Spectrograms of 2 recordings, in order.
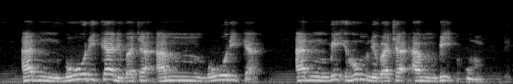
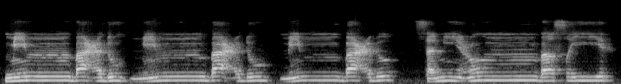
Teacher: Mengganti nun sakinah atau tanwin indal ba'i, ketika bertemu dengan ba, miman mukhfatan bi ghunnah. Mengganti nun atau tanwin ketika bertemu ba dengan mim yang diidghamkan dengan ghunnah. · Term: iqlab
